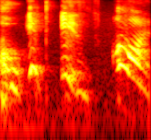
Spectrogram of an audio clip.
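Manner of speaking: manly, very slow, drawn-out, swooping prissy voice. Retelling a boy talking behind the speaker at a new school, manly Rarity impression. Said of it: "in his best manly rarity impression".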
